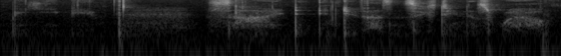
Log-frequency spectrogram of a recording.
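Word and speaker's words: Mahinmi: And on the same year, Ian Mahimi, I know how to say his last name, Mahimi, signed in 2016 as well a 4-year, $64 million contract with the Washington Wizards.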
